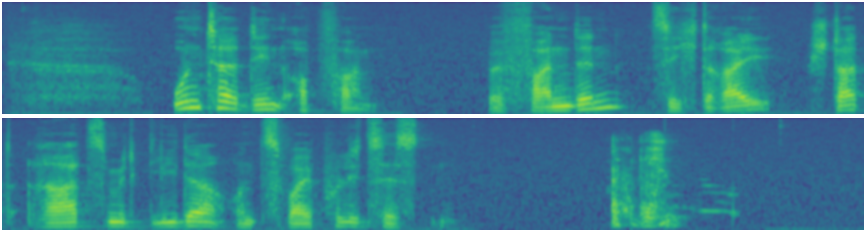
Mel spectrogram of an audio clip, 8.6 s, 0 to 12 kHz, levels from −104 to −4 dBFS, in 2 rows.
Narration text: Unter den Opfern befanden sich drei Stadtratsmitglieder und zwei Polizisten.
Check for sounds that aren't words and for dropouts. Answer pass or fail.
fail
